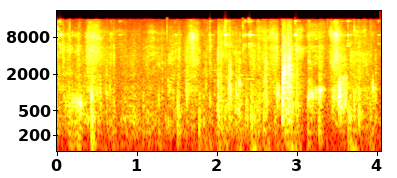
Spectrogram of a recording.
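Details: Young bulldog, two months old, roughhousing with a Boston terrier, giving soft grunts, snuffles and short whiny breaths in quick irregular bursts, with a slightly louder whimper-like sound near the end.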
